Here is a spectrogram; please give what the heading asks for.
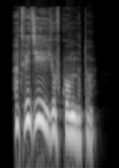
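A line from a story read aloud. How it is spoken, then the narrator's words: Advising with a sigh. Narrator (Russian): вздохнув, посоветовала я оборотню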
